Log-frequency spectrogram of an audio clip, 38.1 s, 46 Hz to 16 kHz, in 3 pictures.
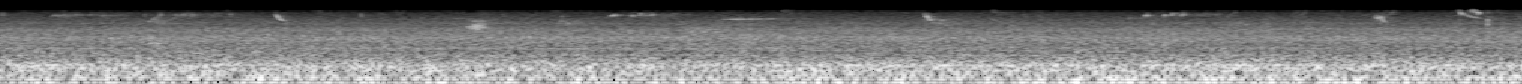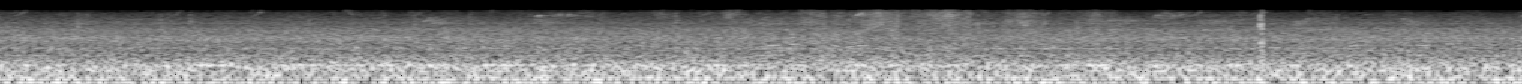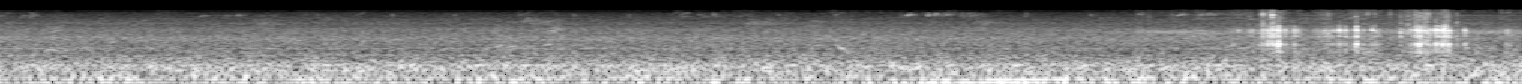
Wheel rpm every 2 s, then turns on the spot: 0, 0, 0, 0, 0, 0, 0, 0, 0, 0, 0, 0, 0, 0, 0, 0, 0, 0, 10.
none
